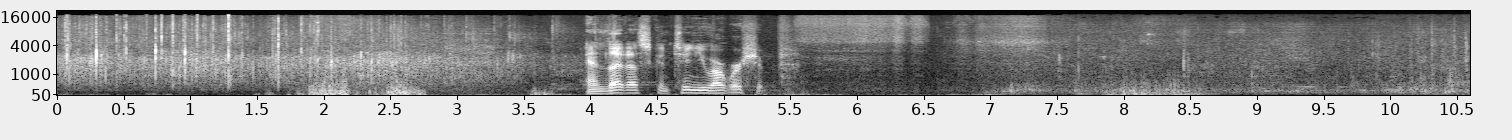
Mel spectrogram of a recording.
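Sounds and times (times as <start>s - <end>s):
church audience applauding: 0.0s - 4.0s
speech: 4.0s - 5.6s.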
